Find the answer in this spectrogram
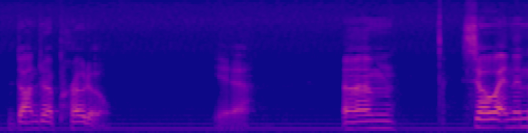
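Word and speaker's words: __proto__: Proto uncore uncore and that is pronounced Dunder for double underscore so it's Dand Proto yeah um so and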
